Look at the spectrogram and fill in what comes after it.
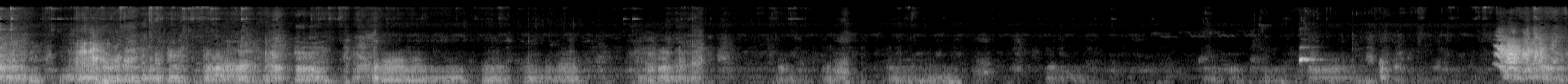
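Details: Jindo dogs at play in the countryside: dense, gravelly growling for the first six seconds breaks into short scattered grunts, then near quiet, ending in a loud snarling burst.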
